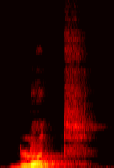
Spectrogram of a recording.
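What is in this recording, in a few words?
"blot da adober", Breton; petit precis de prononciation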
